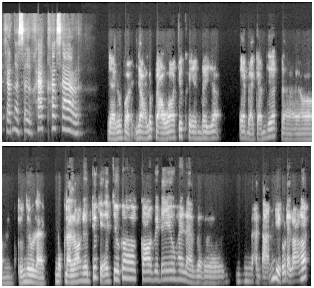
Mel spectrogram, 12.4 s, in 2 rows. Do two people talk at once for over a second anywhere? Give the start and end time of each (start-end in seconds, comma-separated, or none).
none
